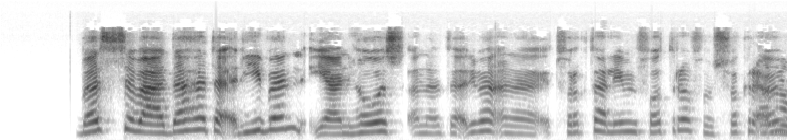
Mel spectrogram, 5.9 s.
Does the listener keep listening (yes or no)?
yes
